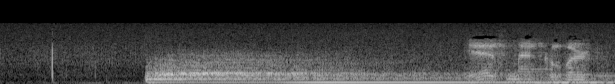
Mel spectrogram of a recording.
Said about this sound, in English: the constant hiss of air into your helmet assured you that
